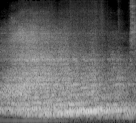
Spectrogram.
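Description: A loud, dense rushing sound from the TV episode's soundtrack, swelling to a peak about a second and a half in and then easing off slightly.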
